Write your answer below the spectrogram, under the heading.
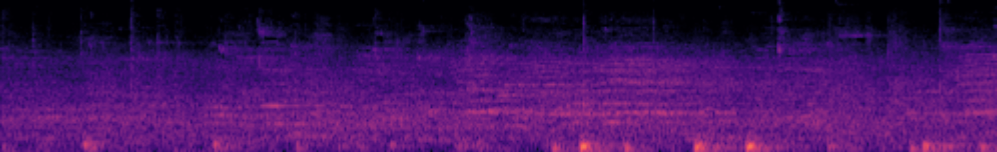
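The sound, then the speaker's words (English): Basketball dribbled on a court floor during a girls' basketball game: a few dull, low thuds stand out over a steady background din. “with the basketball as she put it on the floor into the lane, commits the double dribble”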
